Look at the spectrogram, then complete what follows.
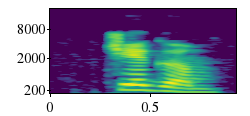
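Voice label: "чегӧм", Komi, female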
